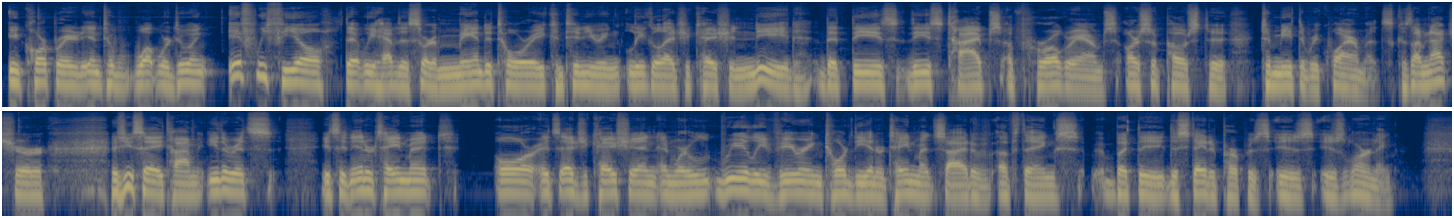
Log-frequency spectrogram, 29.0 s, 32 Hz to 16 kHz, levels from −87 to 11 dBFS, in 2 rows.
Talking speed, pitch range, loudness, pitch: 140 wpm, 110-125 Hz, -22 LUFS, 115 Hz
